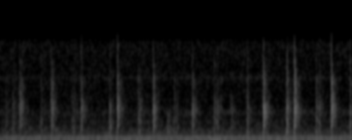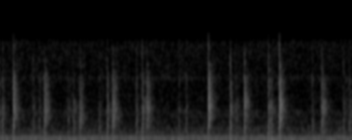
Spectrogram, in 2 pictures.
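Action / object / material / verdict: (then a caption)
tap / small plastic tub / plastic / none. Fingernails scratch and tap on the side of a small plastic slime tub, then move up near its purple plastic lid. Dozens of quick, bright clicks and scratchy ticks sound in an irregular patter, each dying away almost instantly. A faint steady hum sits underneath throughout.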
